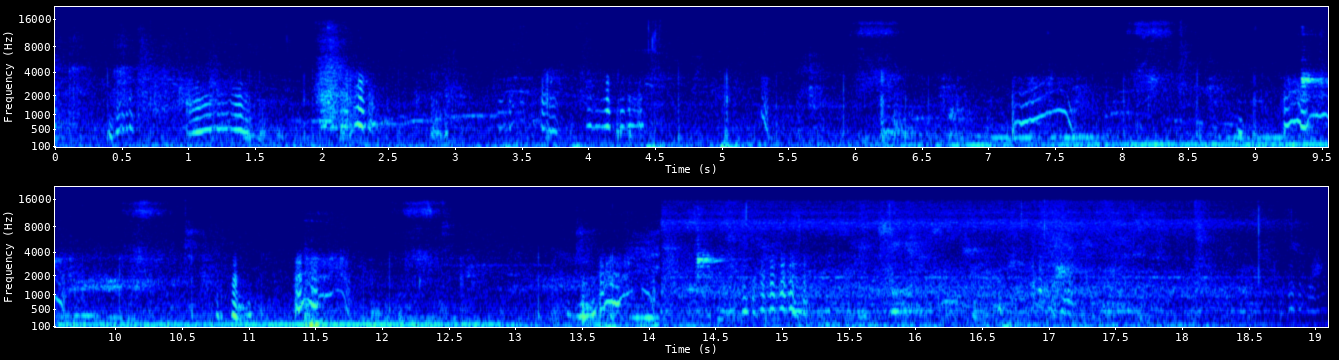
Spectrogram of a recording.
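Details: Three-week-old Shih Tzu puppies squeak and whimper in short, high, arching whines, several overlapping in the first ten seconds, with a steady low hum midway and a broad hiss in the final seconds.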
